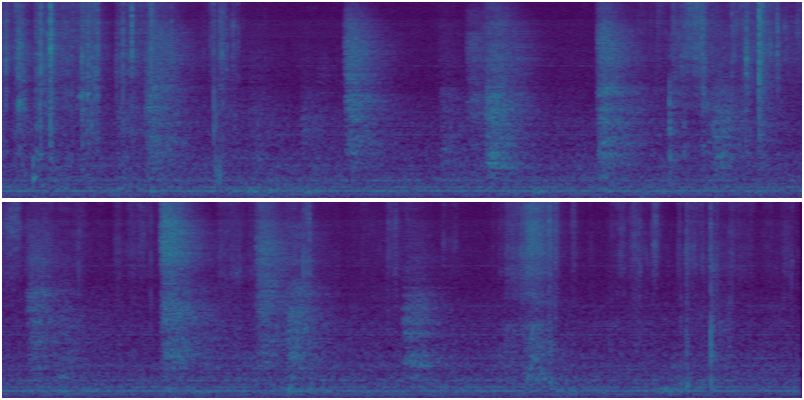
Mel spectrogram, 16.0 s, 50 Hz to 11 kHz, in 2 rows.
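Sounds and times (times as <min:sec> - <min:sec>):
paper and box rustling: 0:00.0 - 0:02.5, 0:06.7 - 0:08.2, 0:13.1 - 0:16.0.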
